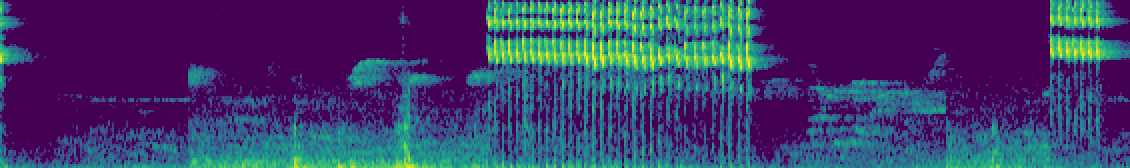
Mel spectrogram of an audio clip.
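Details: Crested jay (cililin) used as a training recording for songbirds. Soft scattered notes lead into a loud, sustained, high metallic trill lasting nearly three seconds, then quiet, then a short final burst.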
